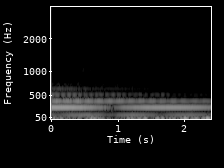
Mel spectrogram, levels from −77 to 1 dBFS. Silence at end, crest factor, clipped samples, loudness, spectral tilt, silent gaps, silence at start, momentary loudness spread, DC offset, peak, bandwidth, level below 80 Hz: 0 s; 10 dB; under 0.1%; -39 LUFS; -13 dB/octave; none; 0 s; 8 LU; under 0.1%; -26 dBFS; 1.3 kHz; -54 dBFS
